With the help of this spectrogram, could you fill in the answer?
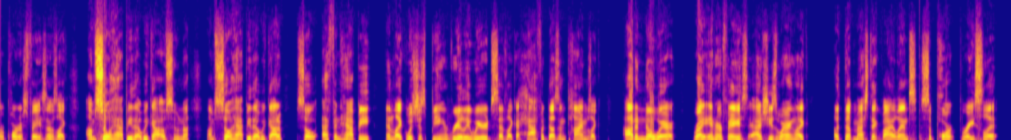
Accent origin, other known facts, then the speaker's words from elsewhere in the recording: New England, United States; I'm from New England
